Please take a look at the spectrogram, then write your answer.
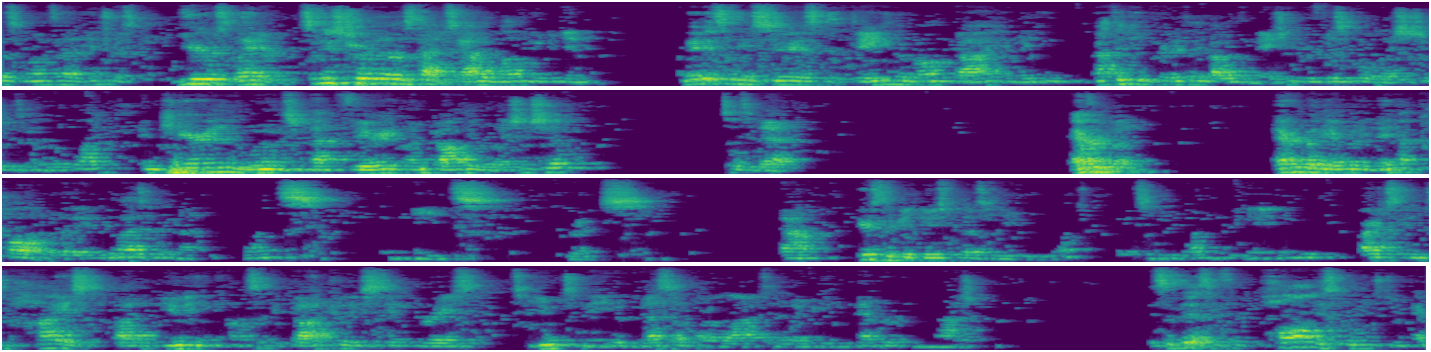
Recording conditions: poor sound quality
